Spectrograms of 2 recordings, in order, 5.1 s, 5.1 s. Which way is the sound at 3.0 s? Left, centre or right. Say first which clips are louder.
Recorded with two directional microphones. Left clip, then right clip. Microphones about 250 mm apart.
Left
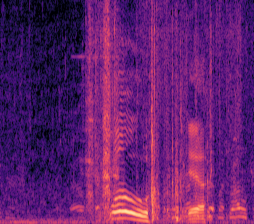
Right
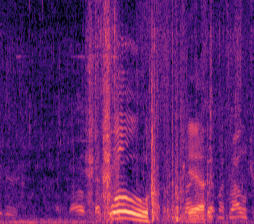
Left 3 dB; left.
